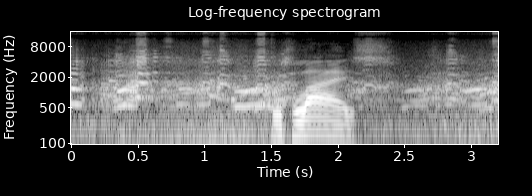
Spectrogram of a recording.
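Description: Geese in Utah honking, several loud nasal calls close by, one long honk standing out, with a voice speaking briefly over them.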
